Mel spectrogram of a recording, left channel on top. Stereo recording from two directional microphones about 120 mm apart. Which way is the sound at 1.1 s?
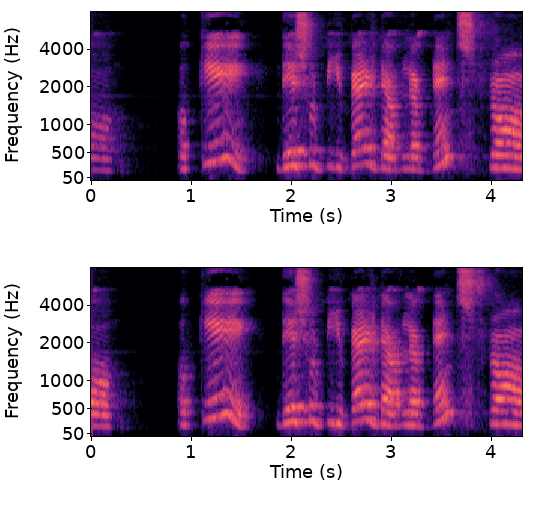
40° right (ahead or behind).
